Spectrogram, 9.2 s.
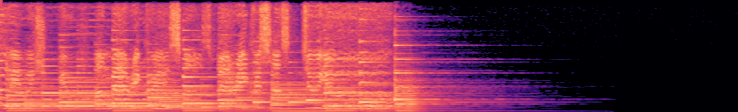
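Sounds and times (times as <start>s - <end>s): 
alto choir singing: 0.0s - 5.9s.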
